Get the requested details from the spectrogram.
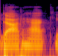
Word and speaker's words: .hack: It is .hack, right? That's how it's pronounced? That's how the kids say it these days? – It should be .hack, yeah.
